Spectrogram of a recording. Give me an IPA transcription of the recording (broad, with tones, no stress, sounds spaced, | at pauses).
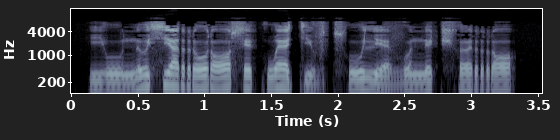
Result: j u˨˩ n ɯ˥ sʲ a˥ r o˧˥˧ ɾ ɔ˧˥˧ s ɪ˥˨ k w ɛ˥˨ tʲ ɯ˨˩ v t͡sʰ u˧˥˧ lʲ ɛ˨˩ v ʊ˥˨ n ɪ˥ t͡ʃʰ ə˧˥˧ r ɔ˥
